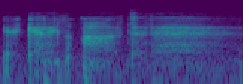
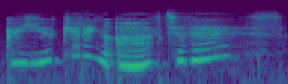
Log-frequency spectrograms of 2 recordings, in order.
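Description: First: Soft, knowing whisper; whispered confirmation. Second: Higher-pitched teasing question. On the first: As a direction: drop to a hushed whisper. Same words as whispered confirmation. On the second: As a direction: ask it with a raised, probing lilt. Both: Acted.

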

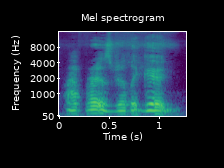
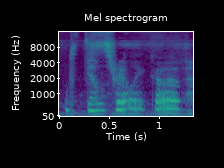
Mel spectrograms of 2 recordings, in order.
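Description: First: Improvised Scottish accent at normal volume; attempted Scottish accent. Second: Soft, higher-pitched stab at Scottish; attempted Scottish accent. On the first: Testing a Scottish accent for listeners, firm Scottish attempt. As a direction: have another stab at Scottish, more firmly. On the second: Trying Scottish after the Irish attempt, soft Scottish accent. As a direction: try a quiet Scottish accent, raised pitch. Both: Shown as a demonstration. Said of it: "maybe I could try you doing a Scottish".

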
